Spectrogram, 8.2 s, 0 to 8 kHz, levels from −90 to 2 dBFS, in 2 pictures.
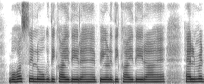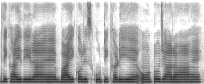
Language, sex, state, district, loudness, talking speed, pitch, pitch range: Hindi, female, Bihar, Jahanabad, -12 LUFS, 190 wpm, 230 Hz, 225-235 Hz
